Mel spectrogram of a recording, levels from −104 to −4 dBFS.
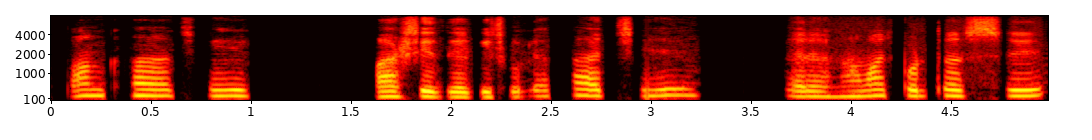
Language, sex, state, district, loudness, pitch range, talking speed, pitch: Bengali, male, West Bengal, Malda, -37 LUFS, 185-210 Hz, 120 wpm, 200 Hz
